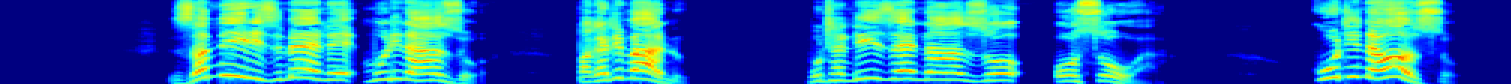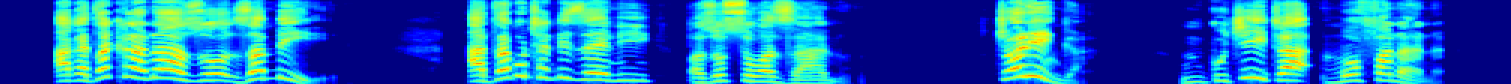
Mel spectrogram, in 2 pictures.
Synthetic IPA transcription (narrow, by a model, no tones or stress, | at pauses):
zambiɾizimɛnɛmulinaːzɔ̰ | pakat̬ipaːnṵ | mutʰandizɛnazɔ | ɔsɔːwa̰ | kutinaɔnsɔ | akad͡zakʰalanazɔzambiɾḭ | ad͡zakutʰandizɛni | pazɔsɔwazaːnu | t͡ʃɔliŋɡa̰ | ŋ̩kut͡ʃitamɔfana̰ːna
